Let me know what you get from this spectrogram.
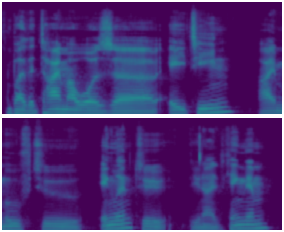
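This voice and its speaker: Man, very low voice, smooth and resonant, relaxed guest storytelling, lots of um and uh. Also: measured pace. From Germany. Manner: relaxed storyteller, many fillers, laughs easily. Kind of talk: casual interview chat.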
